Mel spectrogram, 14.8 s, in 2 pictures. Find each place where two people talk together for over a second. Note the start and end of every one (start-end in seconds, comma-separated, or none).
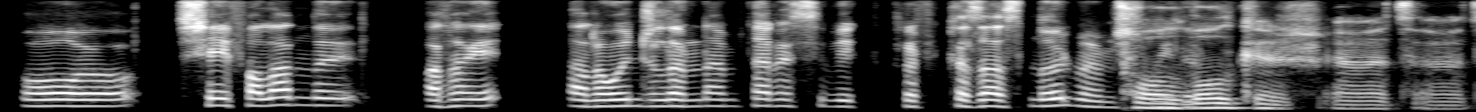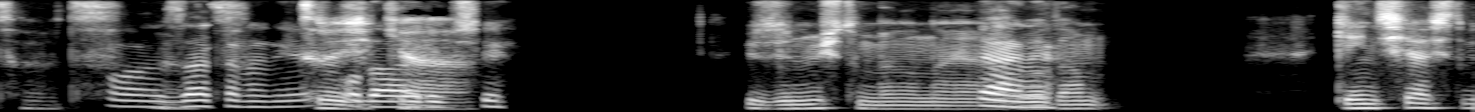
7.9-9.8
